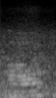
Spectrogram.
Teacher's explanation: ठीक है, ये क्योंकि इनको बोल के देखोगे तो आपके बीच से लगभग जीभ के सबसे पिछले वाले हिस्से से आवाज हमें आती हुई प्रतीत होती है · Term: पश्च स्वर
